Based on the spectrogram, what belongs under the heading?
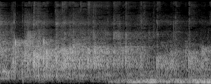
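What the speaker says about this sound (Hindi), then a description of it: "इसके लिए ताली बजा दीजिए।" Classroom students clap together at a teacher's request, a steady broadband patter sustained throughout, fairly close and loud.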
